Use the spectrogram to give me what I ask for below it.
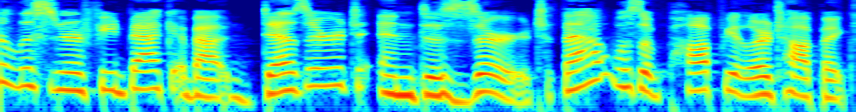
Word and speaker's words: Mount Desert: And indeed, the Mount Desert website says the name is pronounced dessert, quote, since it is of French origin, unquote.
